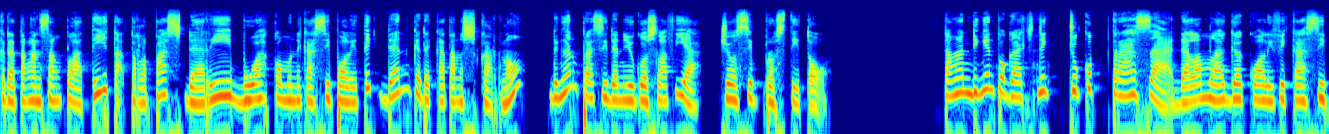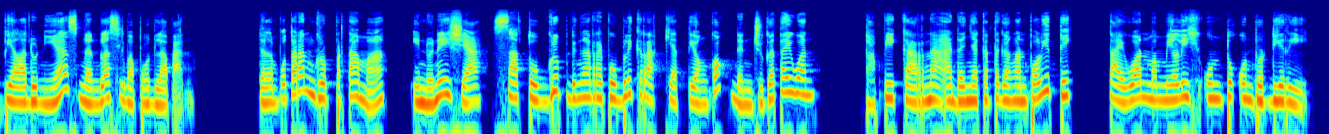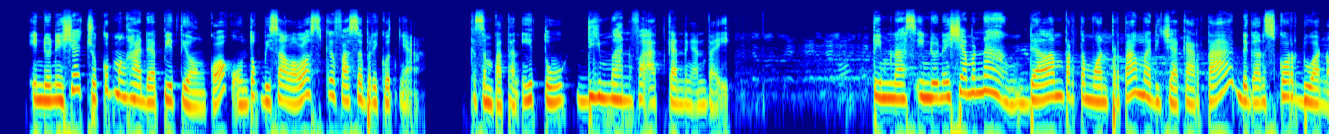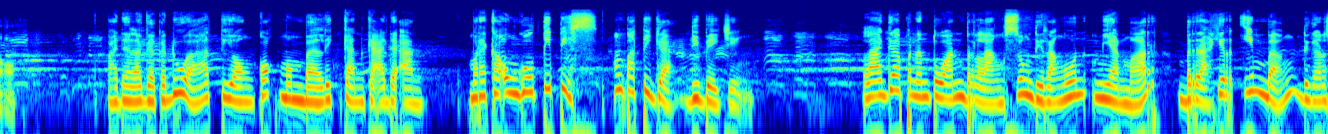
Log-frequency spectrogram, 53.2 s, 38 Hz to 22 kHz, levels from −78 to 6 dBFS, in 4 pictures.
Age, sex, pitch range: 20-39, female, 180-235 Hz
